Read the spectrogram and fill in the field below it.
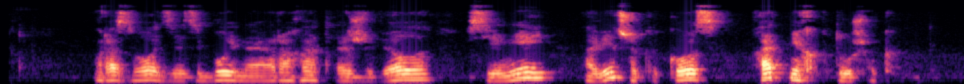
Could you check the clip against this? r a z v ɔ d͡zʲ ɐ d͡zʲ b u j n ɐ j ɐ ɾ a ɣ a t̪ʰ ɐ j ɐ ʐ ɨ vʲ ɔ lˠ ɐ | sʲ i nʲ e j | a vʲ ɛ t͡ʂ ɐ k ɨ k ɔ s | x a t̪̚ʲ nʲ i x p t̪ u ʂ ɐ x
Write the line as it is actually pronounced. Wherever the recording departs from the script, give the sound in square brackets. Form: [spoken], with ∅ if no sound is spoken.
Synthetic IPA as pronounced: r a z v ɔ d͡zʲ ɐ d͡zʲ b u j n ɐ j ɐ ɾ a ɣ a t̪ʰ ɐ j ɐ ʐ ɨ vʲ ɔ lˠ ɐ | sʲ i nʲ e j | a vʲ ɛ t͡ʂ ɐ k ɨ k ɔ s | x a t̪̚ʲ nʲ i x p t̪ u ʂ ɐ [k]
